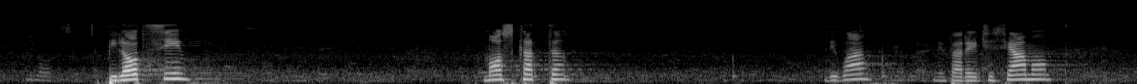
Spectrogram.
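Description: A man speaks briefly through a microphone in a large echoing hall.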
